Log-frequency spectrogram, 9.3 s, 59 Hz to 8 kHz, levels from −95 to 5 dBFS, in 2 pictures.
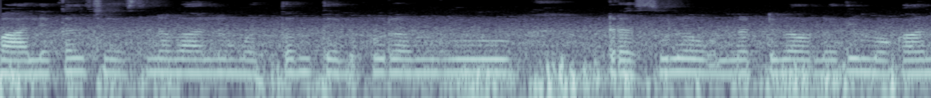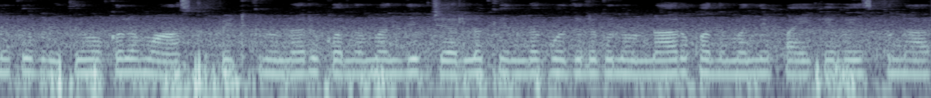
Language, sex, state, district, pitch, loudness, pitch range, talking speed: Telugu, female, Andhra Pradesh, Chittoor, 195 Hz, -20 LUFS, 190-205 Hz, 155 wpm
